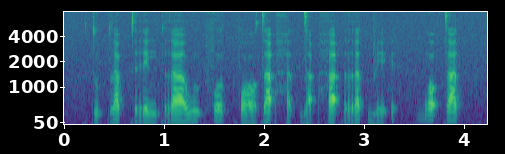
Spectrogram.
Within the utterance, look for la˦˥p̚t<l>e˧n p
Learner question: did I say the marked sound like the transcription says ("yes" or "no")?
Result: no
